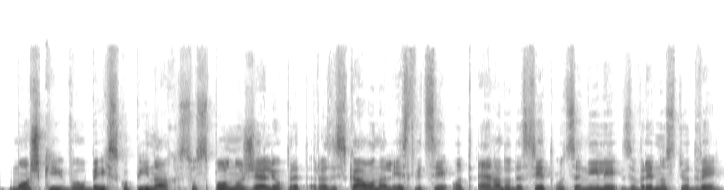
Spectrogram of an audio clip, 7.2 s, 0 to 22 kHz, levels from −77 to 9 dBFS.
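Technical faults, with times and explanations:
No technical faults are heard in this speech clip.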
